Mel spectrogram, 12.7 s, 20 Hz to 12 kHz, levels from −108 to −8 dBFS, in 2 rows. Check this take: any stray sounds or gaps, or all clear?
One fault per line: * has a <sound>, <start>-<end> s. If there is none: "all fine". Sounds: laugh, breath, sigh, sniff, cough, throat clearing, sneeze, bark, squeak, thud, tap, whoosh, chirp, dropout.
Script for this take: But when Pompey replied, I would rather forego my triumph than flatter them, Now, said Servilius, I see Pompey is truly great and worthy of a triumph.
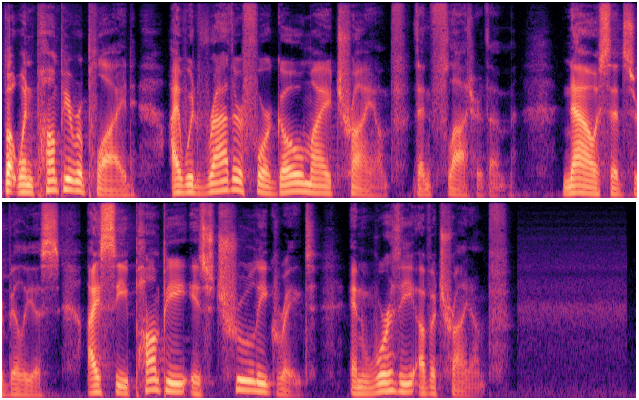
all fine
